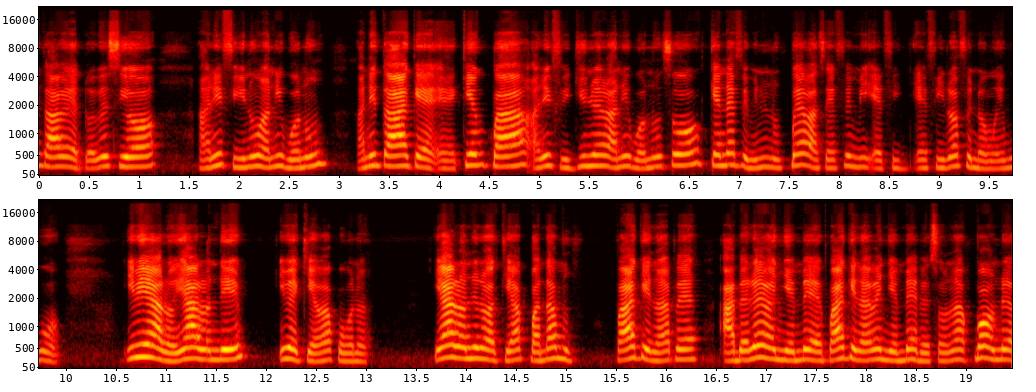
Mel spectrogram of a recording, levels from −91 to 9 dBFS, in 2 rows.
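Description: At about 11.37 to 11.50 s, just before "nde i bɛ kiya", there's a short concealed packet loss: roughly 40 ms never arrived in time, and the receiver stretched the last sound over about 34 ms of it before blending back. You hear a quick smear, and the timing slips by about 10 ms.

Inside that stretch, at 11.41 s, one lost packet was rebuilt from error correction. The next packet carried a low-bitrate copy, so those 20 ms play without a gap but come out rougher and grainier than the audio around them.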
